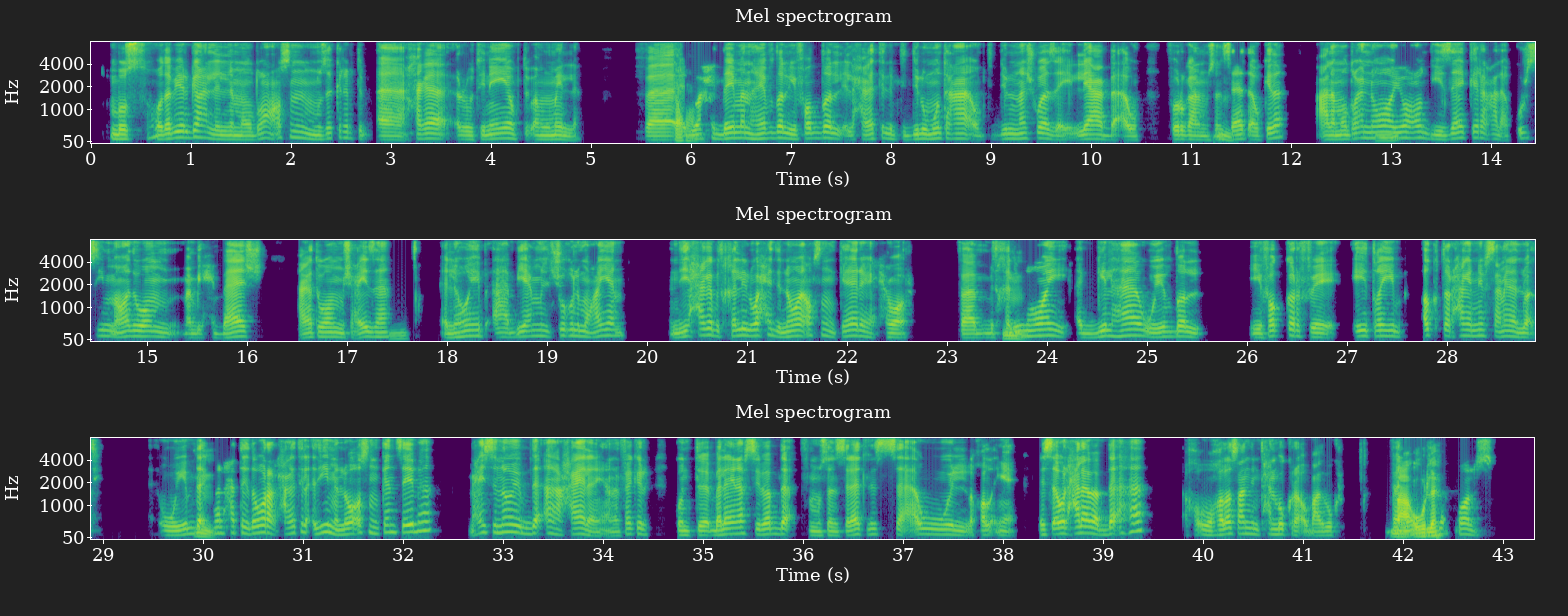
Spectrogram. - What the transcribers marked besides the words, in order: in English: "روتينية"; tsk
- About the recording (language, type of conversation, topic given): Arabic, podcast, إزاي تتغلب على التسويف؟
